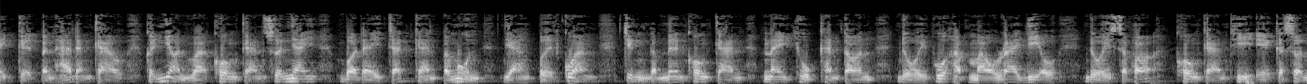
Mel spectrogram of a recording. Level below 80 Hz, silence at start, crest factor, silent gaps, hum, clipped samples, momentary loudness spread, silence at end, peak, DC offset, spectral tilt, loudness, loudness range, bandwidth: -46 dBFS; 0 s; 14 dB; none; none; under 0.1%; 6 LU; 0 s; 0 dBFS; under 0.1%; -3.5 dB/octave; -15 LUFS; 1 LU; 11.5 kHz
